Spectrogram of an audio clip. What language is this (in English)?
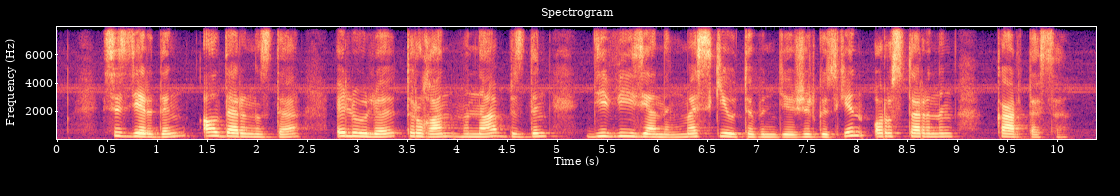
Kazakh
